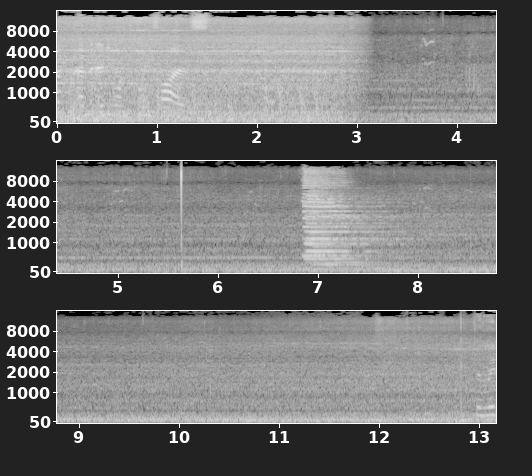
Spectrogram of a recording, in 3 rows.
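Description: A train hauled by locomotives NR73, LDP 009 and 9324 rumbles loudly with diesel engine roar, then sounds a short horn blast midway before the heavy engine drone carries on.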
